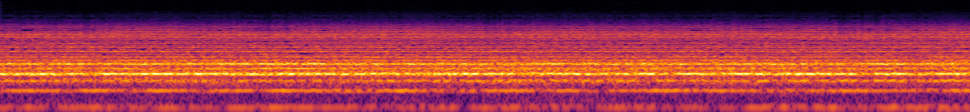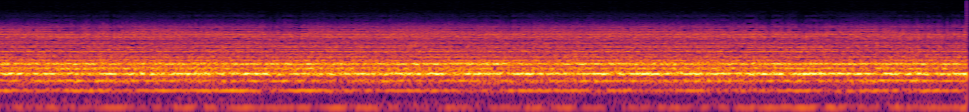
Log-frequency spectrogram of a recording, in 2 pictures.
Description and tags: heavily processed sounds form the symbiotic waves module by pittsburgh modular. Filtered through the Intellijel Atlantis Filter. Effects were minifooger chorus and occasionally strymon delay or flint. The name give a hint which oscillator model and processor were used.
